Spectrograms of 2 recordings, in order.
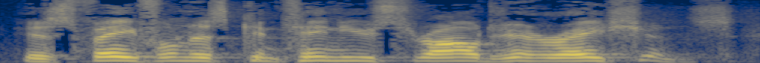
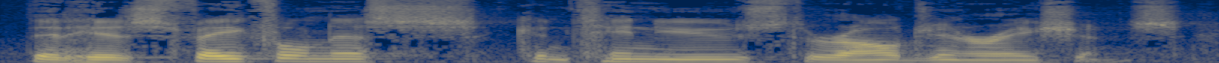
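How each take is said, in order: First: Scripture declared with force, stress on all; recited scripture. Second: Quiet, low closing reflection on the psalm; soft reminder. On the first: Retold or imitated. Preacher quoting the psalm in a strong ringing voice. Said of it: "that last verse of the passage". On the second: Real, not acted. Pastor softly reminding the congregation, quiet and low. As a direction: lay it gently on the listeners. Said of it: "we need to be reminded of that".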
